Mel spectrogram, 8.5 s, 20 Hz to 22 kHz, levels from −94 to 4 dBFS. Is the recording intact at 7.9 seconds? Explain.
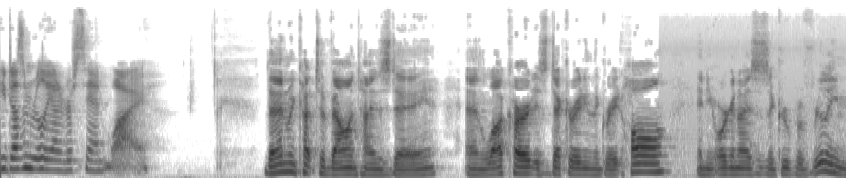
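No. Mains buzz runs from 6.59 s to the end of the clip at 8.47 s, so it covers 7.9 s. Sharp switching spikes at twice the 50 Hz mains rate add harmonics into the kilohertz range, heard as a steady, raspy buzz roughly 30 dB beneath the speech.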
